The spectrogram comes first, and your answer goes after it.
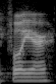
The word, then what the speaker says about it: foyer: I say foyer, like soy. I mean, I say the foy part the same. I just say, like, foyer. Because, like, it's French, right?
